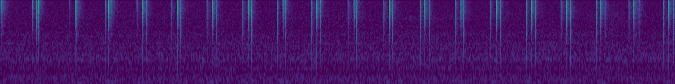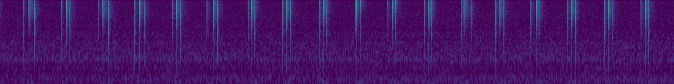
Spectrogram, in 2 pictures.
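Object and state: Carnelian crystal.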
